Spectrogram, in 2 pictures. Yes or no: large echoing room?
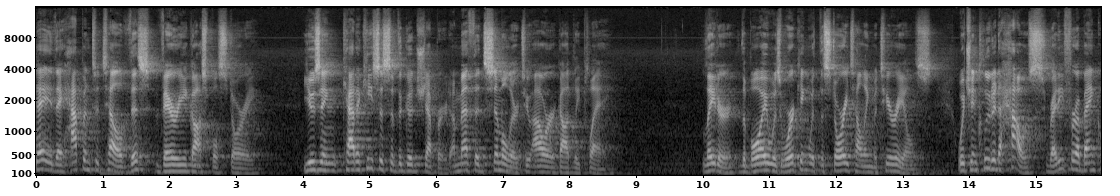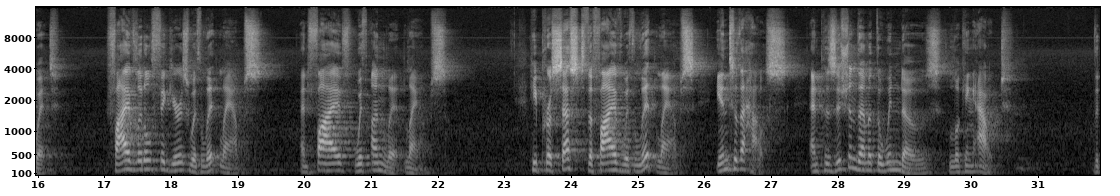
yes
